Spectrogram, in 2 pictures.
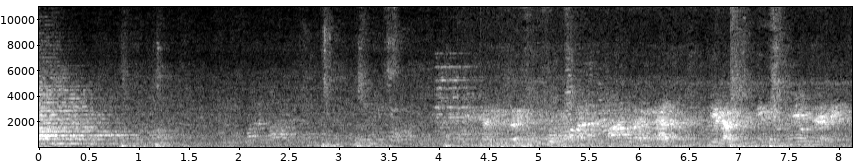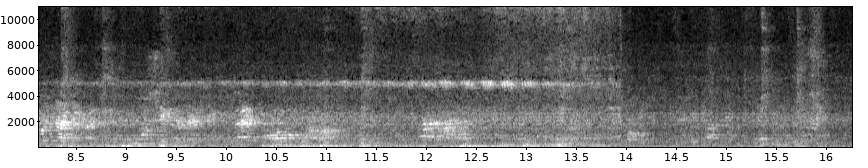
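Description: Karnataka Express passenger train pulling out of Gwalior Junction, a loud, continuous rumble and rattle of carriages on the rails throughout, with a voice talking over it.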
